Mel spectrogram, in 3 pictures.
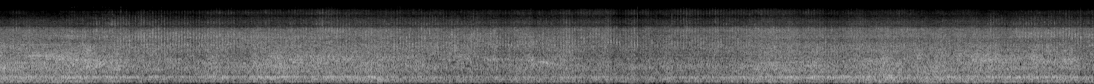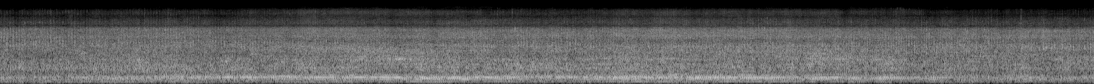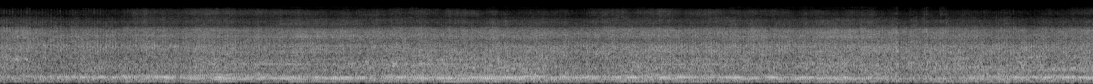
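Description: Four-stroke racing kart engines running on track, one and then several together, their pitch rising and falling as the karts accelerate and brake.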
